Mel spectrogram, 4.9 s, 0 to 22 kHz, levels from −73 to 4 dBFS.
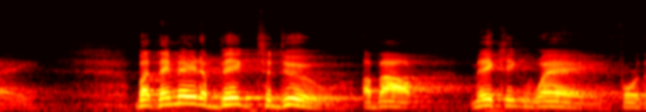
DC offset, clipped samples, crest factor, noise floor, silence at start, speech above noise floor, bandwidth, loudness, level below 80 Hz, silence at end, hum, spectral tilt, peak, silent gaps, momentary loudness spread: under 0.1%; under 0.1%; 16 dB; -47 dBFS; 0 s; 32 dB; 7.6 kHz; -16 LUFS; -56 dBFS; 0 s; none; -6.5 dB/octave; 0 dBFS; none; 14 LU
